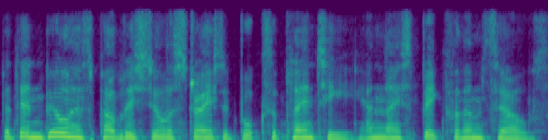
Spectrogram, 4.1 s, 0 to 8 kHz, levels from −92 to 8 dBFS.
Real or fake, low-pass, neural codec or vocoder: fake; 7.2 kHz; codec, 16 kHz, 16 kbps, FreqCodec, smaller model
